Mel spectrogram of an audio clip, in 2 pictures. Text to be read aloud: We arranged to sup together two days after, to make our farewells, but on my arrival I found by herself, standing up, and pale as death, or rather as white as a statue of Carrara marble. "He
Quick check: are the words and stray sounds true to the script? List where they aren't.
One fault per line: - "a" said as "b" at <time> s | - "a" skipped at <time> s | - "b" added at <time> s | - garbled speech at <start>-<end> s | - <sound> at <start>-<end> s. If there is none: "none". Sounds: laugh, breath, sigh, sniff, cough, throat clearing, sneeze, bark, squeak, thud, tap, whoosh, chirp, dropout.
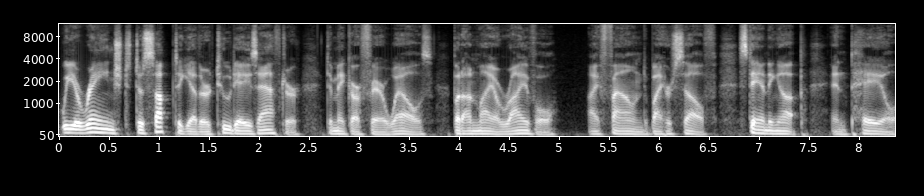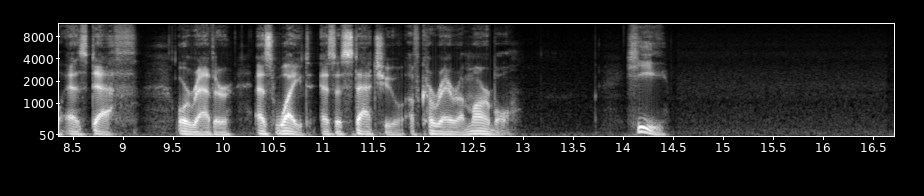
none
